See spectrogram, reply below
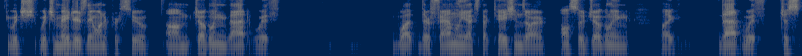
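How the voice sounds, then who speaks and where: A man's voice: fairly low pitch, no echo. Hesitant young man with a dry, close sound. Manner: hesitant, tentative, searching for words. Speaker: actor on a podcast drama panel. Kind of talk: casual panel discussion.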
